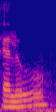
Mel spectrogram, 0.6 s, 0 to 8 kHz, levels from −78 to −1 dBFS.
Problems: constant background noise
